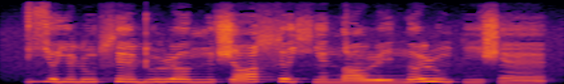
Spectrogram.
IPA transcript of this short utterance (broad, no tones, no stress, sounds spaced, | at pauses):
zʲ ʌ j ə̃ ɳ ũ ɬ ɛ̃ ɖ ũ ɭ ʌ ŋ ə̃ ʃ ɑ ɬ ə ç ɛ̃ n ɑ ɭ ɪ n ʌ ɭ ũ k i ʃ æ̃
